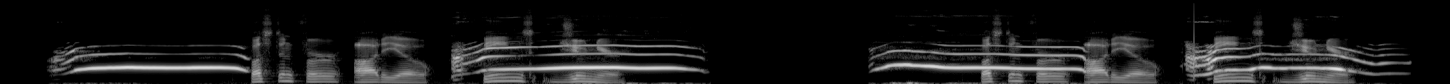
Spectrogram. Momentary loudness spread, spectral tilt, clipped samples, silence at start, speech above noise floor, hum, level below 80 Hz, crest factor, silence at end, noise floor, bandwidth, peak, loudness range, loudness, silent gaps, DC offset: 22 LU; -5 dB/octave; under 0.1%; 0.55 s; 72 dB; none; -52 dBFS; 12 dB; 0.55 s; -90 dBFS; 9.6 kHz; -4 dBFS; 5 LU; -15 LUFS; 7.11-7.37 s, 7.43-7.49 s; under 0.1%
